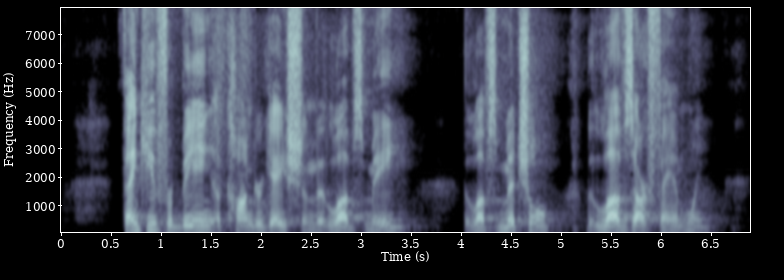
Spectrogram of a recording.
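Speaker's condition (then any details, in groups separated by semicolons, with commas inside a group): No condition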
